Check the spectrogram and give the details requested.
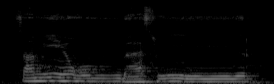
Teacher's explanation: mengganti suara nun sukun atau tanwin menjadi mim sukun dan disertai dengan dengung selama 2 harakat · merubah bunyi nun mati atau tanwin menjadi bunyi huruf mim mati apabila disambut oleh huruf ba, dibaca dengan tempo 2 sampai 2,5 harakat atau ketukan. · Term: iklab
